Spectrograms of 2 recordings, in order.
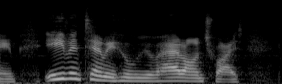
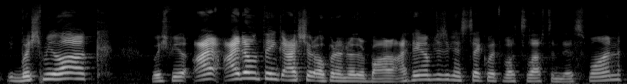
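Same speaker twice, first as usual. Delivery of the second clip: ordinary talk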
